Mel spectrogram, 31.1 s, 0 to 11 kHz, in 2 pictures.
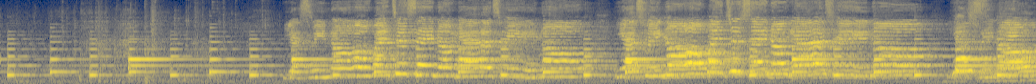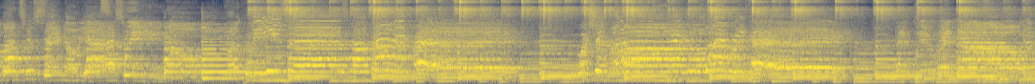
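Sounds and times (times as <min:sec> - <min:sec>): choir singing: 0:04.4 - 0:31.0
instrumental accompaniment: 0:14.7 - 0:31.0
high percussive shimmer: 0:19.2 - 0:31.0.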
